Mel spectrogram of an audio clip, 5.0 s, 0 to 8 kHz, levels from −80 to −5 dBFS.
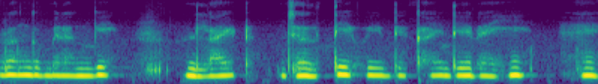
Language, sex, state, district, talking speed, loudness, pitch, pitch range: Hindi, female, Goa, North and South Goa, 95 wpm, -15 LUFS, 220 Hz, 215-230 Hz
